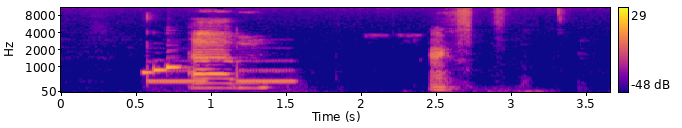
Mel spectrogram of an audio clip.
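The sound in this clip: A phone number being dialed: a run of bright electronic keypad tones lasting about a second, followed after a pause by a short burst that sounds like a voice.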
